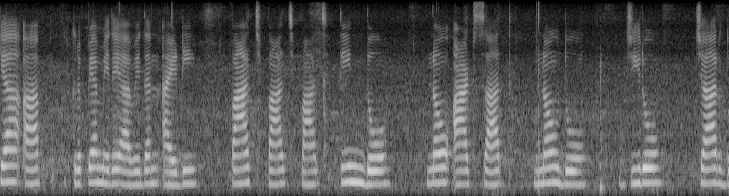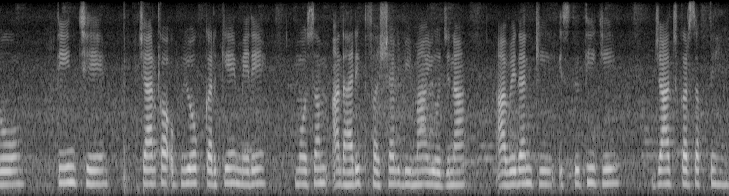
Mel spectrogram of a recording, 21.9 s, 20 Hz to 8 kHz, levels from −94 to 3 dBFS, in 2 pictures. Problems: none marked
